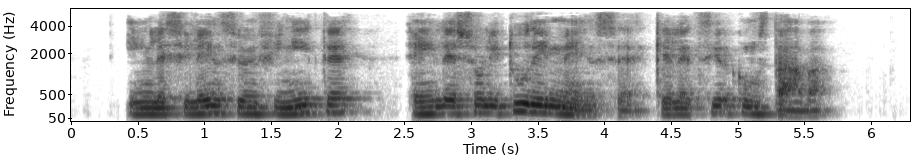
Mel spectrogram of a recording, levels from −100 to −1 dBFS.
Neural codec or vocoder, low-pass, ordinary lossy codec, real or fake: none; 5.4 kHz; AAC, 32 kbps; real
